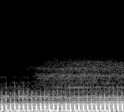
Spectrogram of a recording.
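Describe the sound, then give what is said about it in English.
A helicopter flying, its rotor beating out a fast, steady, low-pitched thudding that stays loud and even throughout, with a faint engine whine above and no voices. “She says, as soon as I hear helicopters, I fall back into that nightmare.”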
